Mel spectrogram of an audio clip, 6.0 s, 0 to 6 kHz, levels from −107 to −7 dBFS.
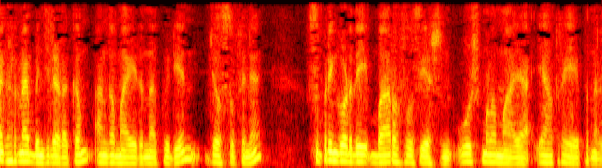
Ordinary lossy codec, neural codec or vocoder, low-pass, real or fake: none; none; 5.4 kHz; real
